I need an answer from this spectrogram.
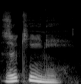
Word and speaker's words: zucchini: Zucchini is spelled Z-U-C, another C-H-I-N-I, and it's pronounced zucchini.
